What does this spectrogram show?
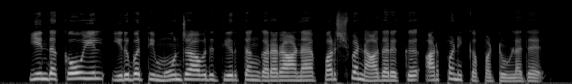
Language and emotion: Tamil, neutral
